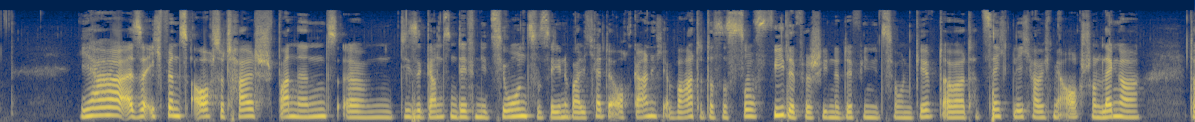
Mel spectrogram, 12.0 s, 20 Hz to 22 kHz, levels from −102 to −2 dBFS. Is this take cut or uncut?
uncut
